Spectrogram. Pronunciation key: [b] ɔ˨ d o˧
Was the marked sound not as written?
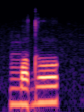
yes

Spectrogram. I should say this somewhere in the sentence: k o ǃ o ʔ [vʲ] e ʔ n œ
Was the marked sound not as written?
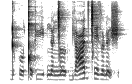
no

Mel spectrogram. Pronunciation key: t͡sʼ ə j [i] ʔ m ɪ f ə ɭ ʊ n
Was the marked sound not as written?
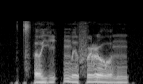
no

